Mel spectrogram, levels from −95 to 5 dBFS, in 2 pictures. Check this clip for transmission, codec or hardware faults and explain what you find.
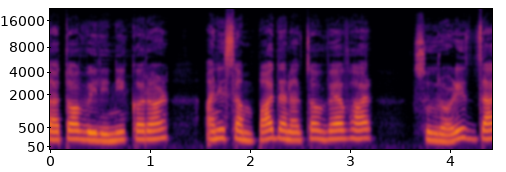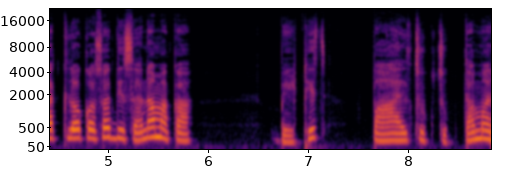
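Nothing stood out on listening to the speech in this clip.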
